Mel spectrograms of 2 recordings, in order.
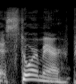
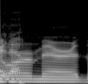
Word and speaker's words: Stormare: Stormare. Peter Stormare. Or Stormer, whatever it is. There's a T in there. – Stormare.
